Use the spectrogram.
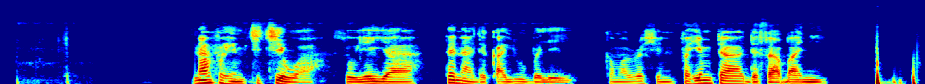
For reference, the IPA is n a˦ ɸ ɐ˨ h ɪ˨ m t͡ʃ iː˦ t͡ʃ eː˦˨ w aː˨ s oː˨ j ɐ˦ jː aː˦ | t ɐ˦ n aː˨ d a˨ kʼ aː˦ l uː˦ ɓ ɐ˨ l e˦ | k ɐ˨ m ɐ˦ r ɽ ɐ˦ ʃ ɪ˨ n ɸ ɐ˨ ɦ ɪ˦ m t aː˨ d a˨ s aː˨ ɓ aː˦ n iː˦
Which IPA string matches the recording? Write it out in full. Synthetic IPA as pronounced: n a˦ ɸ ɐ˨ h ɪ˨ m t͡ʃ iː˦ t͡ʃ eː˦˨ w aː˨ s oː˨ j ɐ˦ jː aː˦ | t ɐ˦ n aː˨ d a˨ kʼ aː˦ l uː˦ b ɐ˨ l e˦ | k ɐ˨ m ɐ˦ r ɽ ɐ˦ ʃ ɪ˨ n ɸ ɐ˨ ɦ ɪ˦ m t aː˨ d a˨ s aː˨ ɓ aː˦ n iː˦

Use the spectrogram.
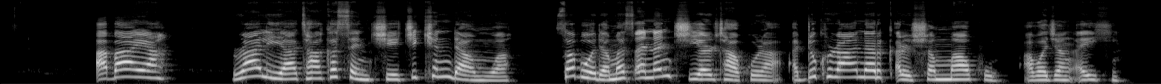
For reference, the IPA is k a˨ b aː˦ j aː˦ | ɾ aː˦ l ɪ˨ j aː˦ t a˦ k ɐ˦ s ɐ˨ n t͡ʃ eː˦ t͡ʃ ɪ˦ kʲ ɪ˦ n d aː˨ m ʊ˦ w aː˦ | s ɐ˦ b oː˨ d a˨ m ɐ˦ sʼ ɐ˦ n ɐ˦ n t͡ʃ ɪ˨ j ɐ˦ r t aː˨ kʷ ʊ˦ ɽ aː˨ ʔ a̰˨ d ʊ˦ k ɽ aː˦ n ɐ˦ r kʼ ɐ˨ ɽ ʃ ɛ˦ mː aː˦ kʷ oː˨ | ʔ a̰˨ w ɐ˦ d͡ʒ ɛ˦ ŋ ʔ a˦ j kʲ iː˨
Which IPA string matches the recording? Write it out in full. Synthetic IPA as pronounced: ʔ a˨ b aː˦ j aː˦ | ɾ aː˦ l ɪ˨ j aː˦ t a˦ k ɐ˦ s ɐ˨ n t͡ʃ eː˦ t͡ʃ ɪ˦ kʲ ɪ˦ n d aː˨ m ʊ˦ w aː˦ | s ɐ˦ b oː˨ d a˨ m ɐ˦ sʼ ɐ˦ n ɐ˦ n t͡ʃ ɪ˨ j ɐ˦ r t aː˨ kʷ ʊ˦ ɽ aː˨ ʔ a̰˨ d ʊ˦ k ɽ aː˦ n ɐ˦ r kʼ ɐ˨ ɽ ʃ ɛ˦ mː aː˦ kʷ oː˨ | ʔ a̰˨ w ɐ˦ d͡ʒ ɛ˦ ŋ ʔ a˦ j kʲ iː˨

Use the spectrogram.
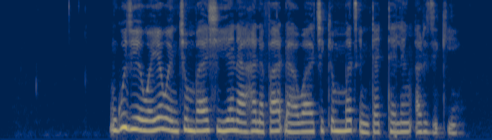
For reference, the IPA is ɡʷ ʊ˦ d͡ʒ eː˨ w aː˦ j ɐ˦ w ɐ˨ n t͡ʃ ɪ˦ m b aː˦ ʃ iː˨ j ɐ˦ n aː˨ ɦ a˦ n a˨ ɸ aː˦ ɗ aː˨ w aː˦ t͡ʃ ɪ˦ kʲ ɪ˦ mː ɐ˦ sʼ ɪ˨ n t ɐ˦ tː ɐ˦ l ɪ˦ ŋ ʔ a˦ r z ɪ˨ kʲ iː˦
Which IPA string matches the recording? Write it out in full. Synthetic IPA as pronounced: ɡʷ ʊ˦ d͡ʒ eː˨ w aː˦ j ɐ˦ w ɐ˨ n t͡ʃ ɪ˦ m b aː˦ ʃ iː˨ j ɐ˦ n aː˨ ɦ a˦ n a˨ ɸ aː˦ ɗ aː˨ w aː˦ t͡ʃ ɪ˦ kʲ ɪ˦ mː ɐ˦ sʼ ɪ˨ n t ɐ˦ tː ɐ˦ l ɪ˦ ŋ ʔ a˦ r z ɪ˨ kʲʼ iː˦

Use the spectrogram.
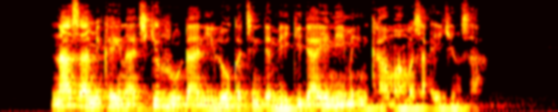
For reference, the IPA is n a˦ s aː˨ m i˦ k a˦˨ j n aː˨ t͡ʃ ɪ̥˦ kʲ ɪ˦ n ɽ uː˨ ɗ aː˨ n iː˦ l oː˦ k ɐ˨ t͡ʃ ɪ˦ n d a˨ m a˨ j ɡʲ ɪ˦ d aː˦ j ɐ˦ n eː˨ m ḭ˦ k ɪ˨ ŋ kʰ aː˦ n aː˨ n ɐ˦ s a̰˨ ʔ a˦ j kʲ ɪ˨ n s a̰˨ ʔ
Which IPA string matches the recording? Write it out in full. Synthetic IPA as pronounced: n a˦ s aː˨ m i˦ k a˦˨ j n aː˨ t͡ʃ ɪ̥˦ kʲ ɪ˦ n ɽ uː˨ ɗ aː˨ n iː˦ l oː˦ k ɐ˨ t͡ʃ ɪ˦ n d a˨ m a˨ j ɡʲ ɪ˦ d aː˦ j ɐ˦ n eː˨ m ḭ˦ ʔ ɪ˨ ŋ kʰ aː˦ m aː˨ m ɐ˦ s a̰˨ ʔ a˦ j kʲ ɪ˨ n s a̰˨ ʔ

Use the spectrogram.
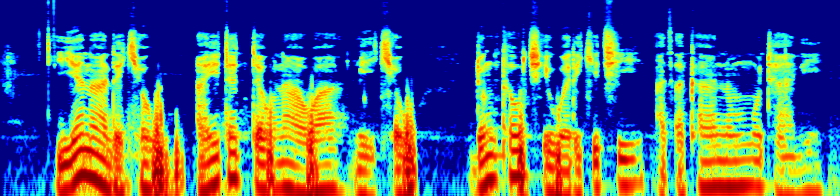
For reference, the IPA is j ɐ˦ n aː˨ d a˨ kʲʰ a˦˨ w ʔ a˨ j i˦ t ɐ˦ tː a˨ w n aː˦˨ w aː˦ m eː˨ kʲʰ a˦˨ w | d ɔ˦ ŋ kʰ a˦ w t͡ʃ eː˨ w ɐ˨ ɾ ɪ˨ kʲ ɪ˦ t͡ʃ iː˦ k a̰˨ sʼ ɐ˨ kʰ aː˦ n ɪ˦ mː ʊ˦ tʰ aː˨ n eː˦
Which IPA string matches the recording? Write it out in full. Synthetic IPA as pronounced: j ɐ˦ n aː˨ d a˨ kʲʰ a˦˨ w ʔ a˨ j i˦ t ɐ˦ tː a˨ w n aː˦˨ w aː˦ m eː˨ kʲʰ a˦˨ w | d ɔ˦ ŋ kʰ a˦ w t͡ʃ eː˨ w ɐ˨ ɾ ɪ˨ kʲ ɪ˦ t͡ʃ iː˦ ʔ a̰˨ sʼ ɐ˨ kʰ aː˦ n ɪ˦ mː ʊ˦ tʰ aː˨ n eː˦

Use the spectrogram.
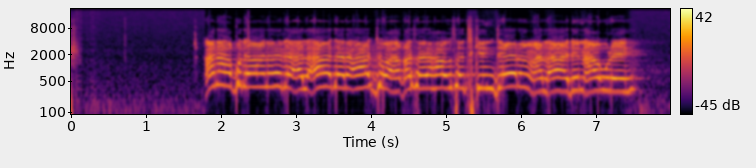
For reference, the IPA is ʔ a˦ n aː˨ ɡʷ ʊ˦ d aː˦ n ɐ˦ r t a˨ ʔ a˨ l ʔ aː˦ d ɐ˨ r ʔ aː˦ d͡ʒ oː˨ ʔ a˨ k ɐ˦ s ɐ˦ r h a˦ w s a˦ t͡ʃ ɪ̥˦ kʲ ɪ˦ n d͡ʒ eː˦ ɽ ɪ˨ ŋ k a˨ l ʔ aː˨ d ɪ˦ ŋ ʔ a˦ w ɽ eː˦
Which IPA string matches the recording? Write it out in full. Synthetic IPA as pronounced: ʔ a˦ n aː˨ ɡʷ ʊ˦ d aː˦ n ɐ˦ r d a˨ ʔ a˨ l ʔ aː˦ d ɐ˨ r ʔ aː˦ d͡ʒ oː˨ ʔ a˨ kʼ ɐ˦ s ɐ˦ r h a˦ w s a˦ t͡ʃ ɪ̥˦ kʲ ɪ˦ n d͡ʒ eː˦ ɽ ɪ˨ ŋ ʔ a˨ l ʔ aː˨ d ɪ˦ ŋ ʔ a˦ w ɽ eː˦

